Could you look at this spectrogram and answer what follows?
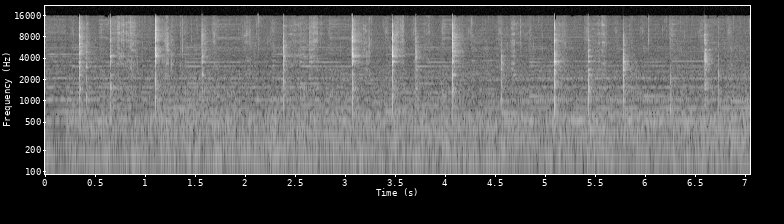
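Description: A wooden spoon stirring mushrooms in broth, knocking against the side of the pot in a dozen or so sharp, irregular clicks.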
